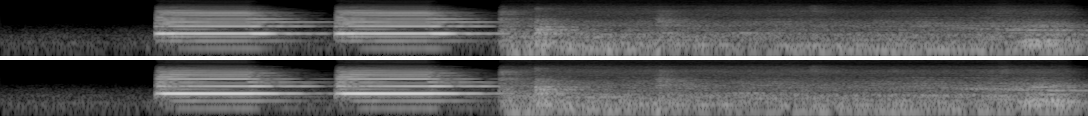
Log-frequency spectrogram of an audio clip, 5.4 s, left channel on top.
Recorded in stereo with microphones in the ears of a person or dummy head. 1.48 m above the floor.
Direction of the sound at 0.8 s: 25° left (ahead or behind).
